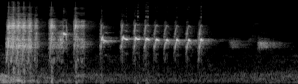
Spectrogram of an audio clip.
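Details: Male cucak jenggot singing: loud harsh rasping bursts give way to a fast run of about ten even, clipped whistled notes at one pitch, ending in two soft fading whistles.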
